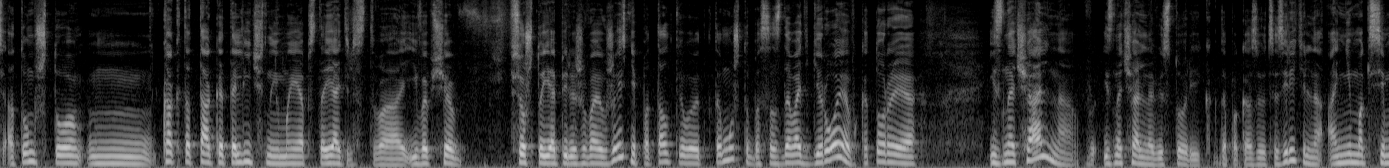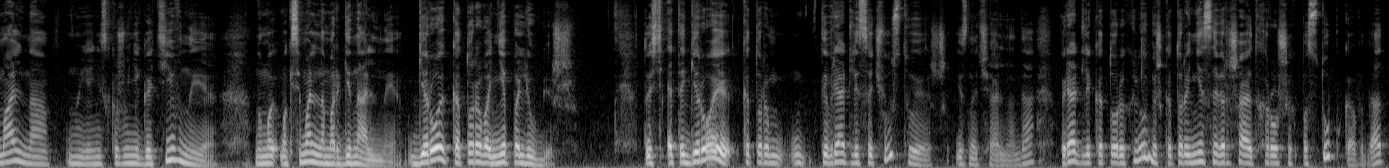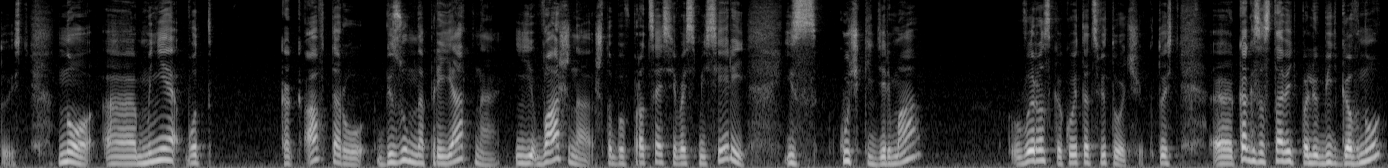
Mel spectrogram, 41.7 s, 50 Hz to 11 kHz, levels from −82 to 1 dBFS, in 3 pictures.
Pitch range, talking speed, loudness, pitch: 135-165 Hz, 140 wpm, -26 LUFS, 150 Hz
